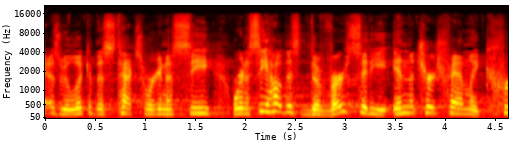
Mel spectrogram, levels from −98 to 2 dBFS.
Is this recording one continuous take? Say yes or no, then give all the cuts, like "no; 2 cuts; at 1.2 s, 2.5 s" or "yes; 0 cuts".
yes; 0 cuts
